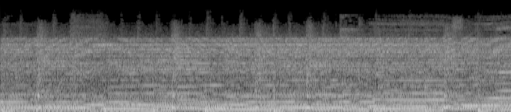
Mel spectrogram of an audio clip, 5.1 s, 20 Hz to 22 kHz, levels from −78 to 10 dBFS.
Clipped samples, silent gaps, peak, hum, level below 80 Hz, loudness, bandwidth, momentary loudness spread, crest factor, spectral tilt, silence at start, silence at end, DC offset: under 0.1%; none; -2 dBFS; none; -26 dBFS; -13 LUFS; 13.5 kHz; 1 LU; 10 dB; -5 dB/octave; 0 s; 0 s; under 0.1%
